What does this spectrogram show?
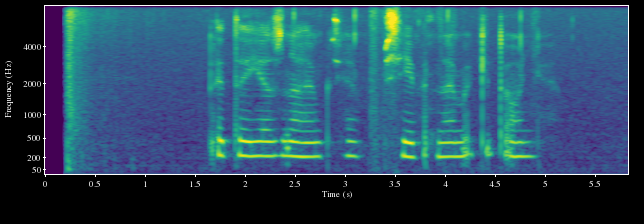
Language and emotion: Russian, sad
